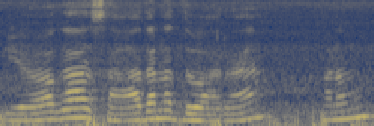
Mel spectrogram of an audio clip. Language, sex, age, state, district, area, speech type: Telugu, male, 45-60, Andhra Pradesh, Visakhapatnam, urban, spontaneous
